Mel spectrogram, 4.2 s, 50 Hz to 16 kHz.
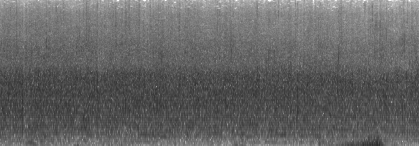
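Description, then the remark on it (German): An audience applauds the absent team behind the Viabundus poster on 15th-century roads, a dense wash of many hands clapping steadily at an even, fairly loud level with no pauses and no voices standing out. “Trotzdem Applaus, ja.”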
